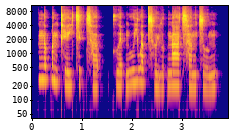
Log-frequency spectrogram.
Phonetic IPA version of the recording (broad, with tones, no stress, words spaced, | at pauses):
ŋɐ˥p̚ɐ˨˧ŋ kʰe˨˥j t͡sɪ˨k̚t͡sʰɐ˨p̚ | kʷʰɛː˨p̚ ŋuː˥jwɐ˥p̚t͡sʰɵ˨˩ɥlʊ˧k̚ ŋaː˧t͡sʰɐ˨˥ŋ t͡sʊ˨˥ŋ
